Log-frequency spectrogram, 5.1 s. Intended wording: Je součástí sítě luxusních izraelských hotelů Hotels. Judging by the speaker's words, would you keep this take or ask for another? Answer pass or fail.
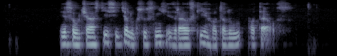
pass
